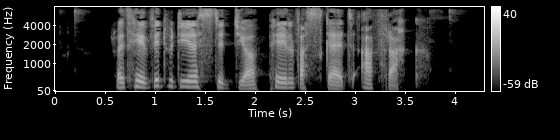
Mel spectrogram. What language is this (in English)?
Welsh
